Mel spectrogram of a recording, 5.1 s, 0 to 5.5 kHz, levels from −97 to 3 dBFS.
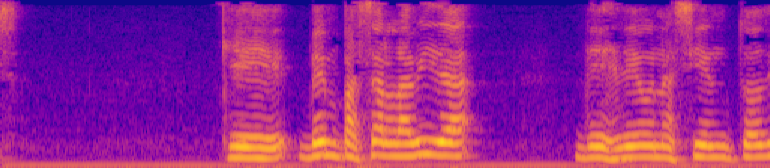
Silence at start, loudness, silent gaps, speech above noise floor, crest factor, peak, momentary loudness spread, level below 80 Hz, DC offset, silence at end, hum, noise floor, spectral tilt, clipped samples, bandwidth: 0 s; -18 LUFS; none; 25 dB; 16 dB; -2 dBFS; 7 LU; -42 dBFS; under 0.1%; 0 s; none; -41 dBFS; -7.5 dB/octave; under 0.1%; 5.4 kHz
